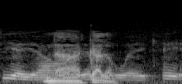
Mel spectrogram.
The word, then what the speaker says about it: Naacal: Se llamaba Naacal, N-A-A-C-A-L, o N-A-A-K-L, depende de cómo lo quieran pronunciar.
